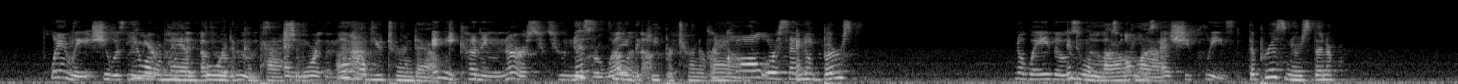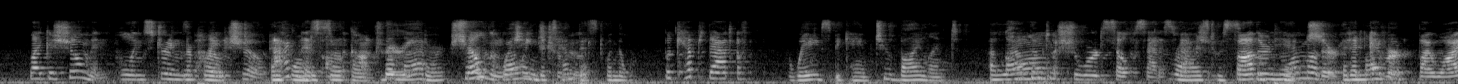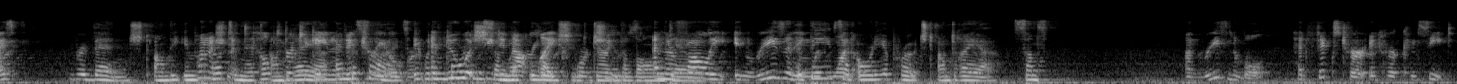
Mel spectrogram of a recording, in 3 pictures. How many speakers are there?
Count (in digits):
2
